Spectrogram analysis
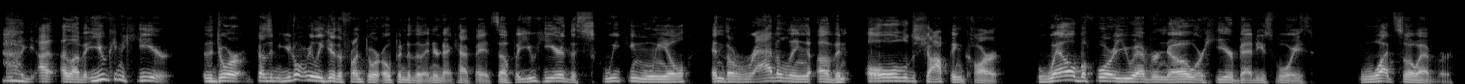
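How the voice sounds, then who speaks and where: A man acting as game master, narrating an improvised tabletop story in a casual, descriptive way with animated asides. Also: mid-range voice, moderate pace, dry recording, studio quality.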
